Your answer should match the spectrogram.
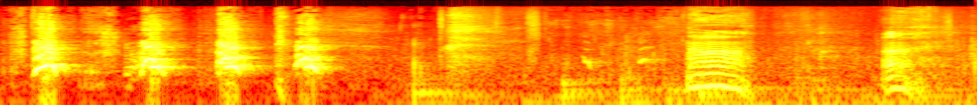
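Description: A dog caught urinating on a flokati rug barks four times in a quick, loud burst, then follows with softer whines and a drawn-out, higher yelp before trailing off.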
